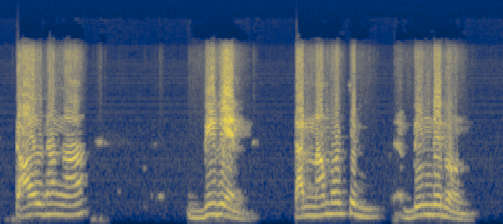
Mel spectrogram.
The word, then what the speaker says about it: বৃন্দাবন: তার নাম হচ্ছে বৃন্দেবন। বিবেন বলে কেউ বৃন্দেবন বলে আসলে উচ্চারণটা হচ্ছে বৃন্দাবন।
